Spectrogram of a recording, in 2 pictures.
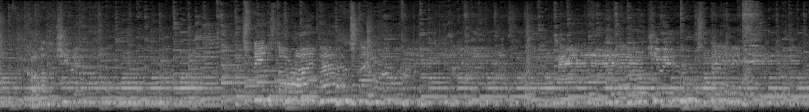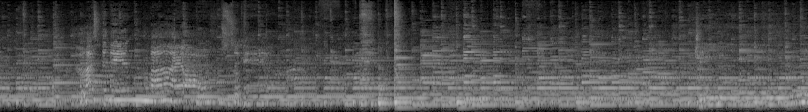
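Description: Steel-string acoustic guitar fingerpicked in a gentle, flowing accompaniment, with a man singing over it in phrases, his voice wavering with vibrato.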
